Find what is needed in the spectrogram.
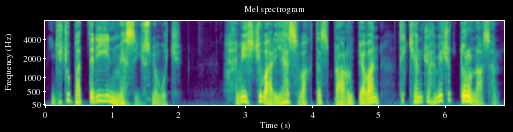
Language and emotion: Kashmiri, angry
